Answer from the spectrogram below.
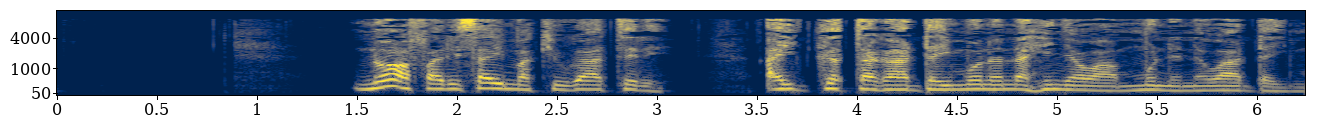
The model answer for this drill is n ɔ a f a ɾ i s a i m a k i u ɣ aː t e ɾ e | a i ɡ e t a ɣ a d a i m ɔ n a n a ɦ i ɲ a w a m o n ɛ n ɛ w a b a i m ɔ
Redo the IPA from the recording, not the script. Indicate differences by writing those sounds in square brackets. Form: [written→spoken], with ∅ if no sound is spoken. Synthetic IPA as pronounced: n ɔ a f a ɾ i s a i m a k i u ɣ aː t e ɾ e | a i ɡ [e→a] t a ɣ a d a i m ɔ n a n a ɦ i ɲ a w a m o n ɛ n ɛ w a [b→d] a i m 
